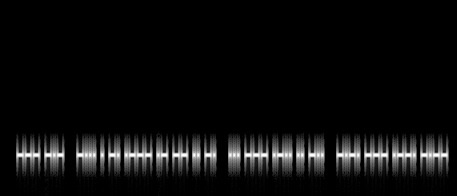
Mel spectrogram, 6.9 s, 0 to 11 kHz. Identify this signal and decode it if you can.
Morse code, heard as a keyed tone, about 40 wpm, 700 Hz. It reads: OK BENJAMIN SOLID COPY
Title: K1USN SST QSO Practice 40wpm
